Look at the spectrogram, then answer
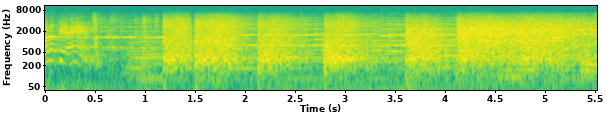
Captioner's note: gunshots firing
